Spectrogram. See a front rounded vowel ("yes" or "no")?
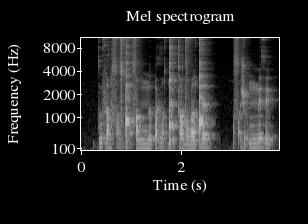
yes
